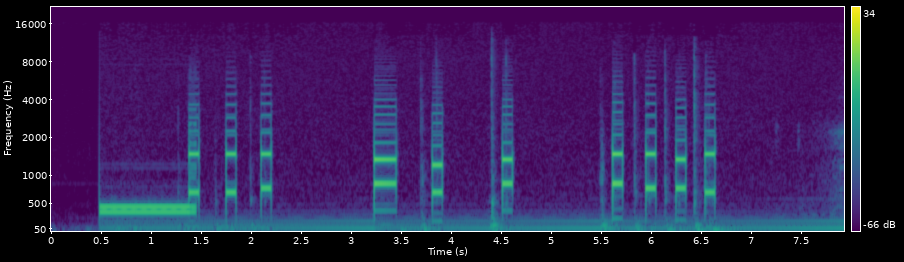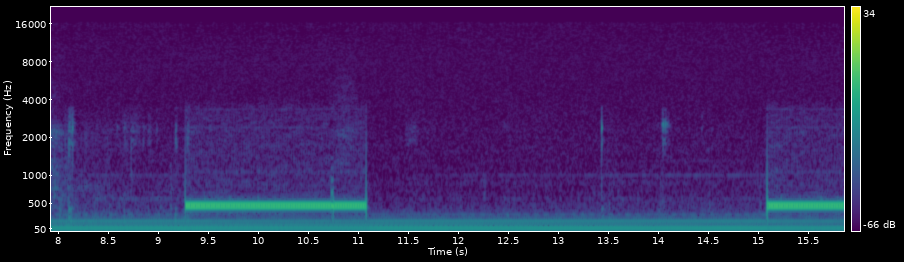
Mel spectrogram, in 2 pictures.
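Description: A telephone plays a steady dial tone, then a rapid series of keypad dialing beeps in uneven bursts, followed by longer steady call tones. All of it is faint.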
